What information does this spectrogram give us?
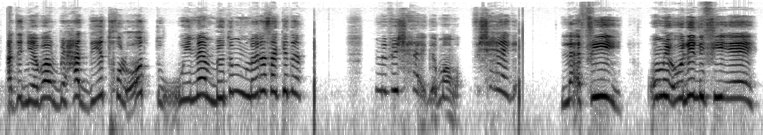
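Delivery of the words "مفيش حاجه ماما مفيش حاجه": high, soft and small; tearful denial. Acted. Crying daughter tells her mother nothing is wrong, high and soft. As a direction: hold back tears.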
